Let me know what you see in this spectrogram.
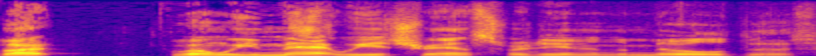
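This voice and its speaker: Pitch shifts in an ordinary way. The pace stays moderate. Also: man. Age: 60s. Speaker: self-help vlogger. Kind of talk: personal testimony. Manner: casual.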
